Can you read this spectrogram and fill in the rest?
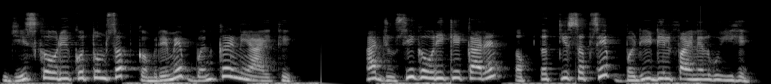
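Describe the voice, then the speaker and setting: A woman's voice: a little high, big pitch swings, measured pace, darkish tone. A woman voicing a feisty old grandmother who scolds emphatically but lovingly, in a cartoon moral story. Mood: scolding. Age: older.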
